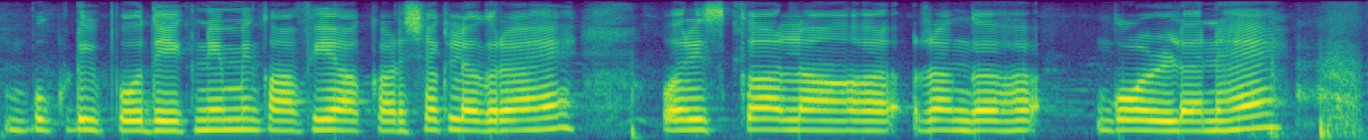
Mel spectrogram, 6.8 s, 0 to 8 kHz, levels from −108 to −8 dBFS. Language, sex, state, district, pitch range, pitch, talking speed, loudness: Hindi, female, Rajasthan, Jaipur, 210-225 Hz, 220 Hz, 140 wpm, -14 LUFS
